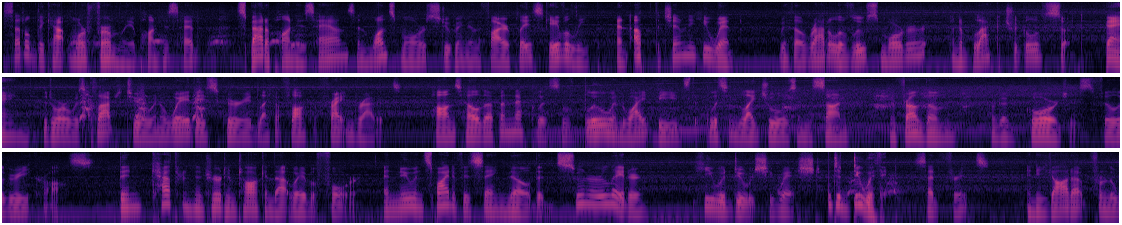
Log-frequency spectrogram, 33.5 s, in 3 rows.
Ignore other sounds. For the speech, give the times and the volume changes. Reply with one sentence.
You can hear the speech from 0.0 to 33.5 s, at a steady volume.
